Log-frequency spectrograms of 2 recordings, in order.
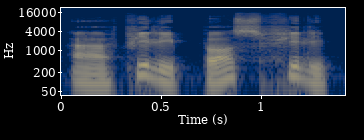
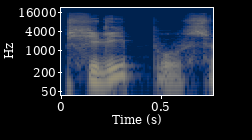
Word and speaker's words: Philippos: We have 3 syllables, right? And the second syllable is a long syllable, lambda iota pi. So lip, and then followed by pos, lippos. Now, of course, in Latin, it's Philippus or Philippus. The stress in Latin will, of course, follow the penultimate stress rule.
